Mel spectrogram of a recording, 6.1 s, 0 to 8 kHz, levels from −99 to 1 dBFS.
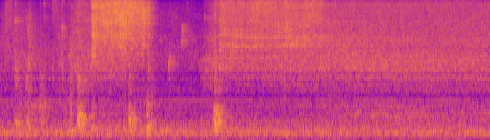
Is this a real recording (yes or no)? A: yes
